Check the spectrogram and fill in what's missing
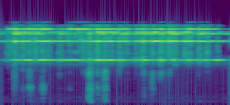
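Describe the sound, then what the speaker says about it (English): A bright, clear bell ding rings out as a notification sound effect, a sustained metallic tone with rapid repeated strikes lasting a couple of seconds, loud and alone with no talking. "And ring the bell."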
